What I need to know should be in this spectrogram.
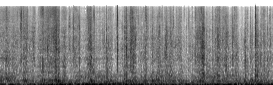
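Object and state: Seeded bread loaf crust crackling.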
